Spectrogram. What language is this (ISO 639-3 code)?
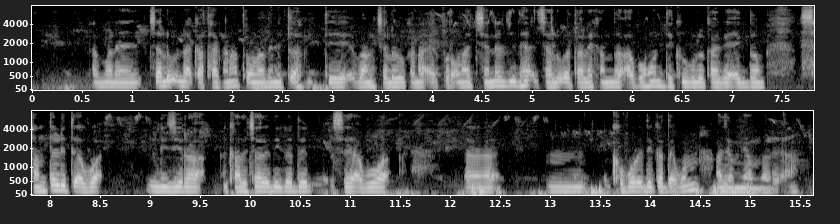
sat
